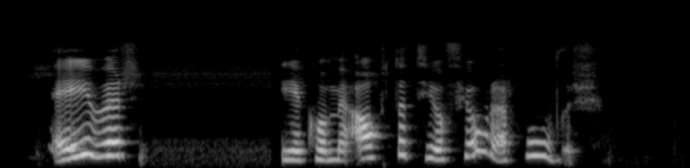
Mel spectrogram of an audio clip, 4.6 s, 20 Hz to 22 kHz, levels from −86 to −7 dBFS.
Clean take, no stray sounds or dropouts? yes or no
yes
